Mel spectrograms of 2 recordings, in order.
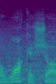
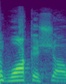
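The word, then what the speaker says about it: Waukesha: looking for the nearest or the soonest to Walker Shaw Wisconsin well it only take you three weeks to get that pronunciation right but you got it you got it yeah Walker Shaw Wisconsin it took me not three weeks it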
